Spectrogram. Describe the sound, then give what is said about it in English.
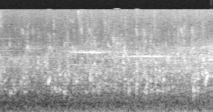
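A river rushing through a forest, heard as a steady hissing wash of flowing water, fairly quiet and unbroken, with no voices. “Is that a faucet running? That's not a faucet. That's a river rushing through the forest.”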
